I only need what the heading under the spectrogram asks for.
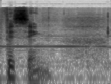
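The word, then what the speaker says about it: phishing: lalu yang selanjutnya adalah fishing fishing atau kalau prononciation yang benar adalah fishing Nah kalau fishing sendiri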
